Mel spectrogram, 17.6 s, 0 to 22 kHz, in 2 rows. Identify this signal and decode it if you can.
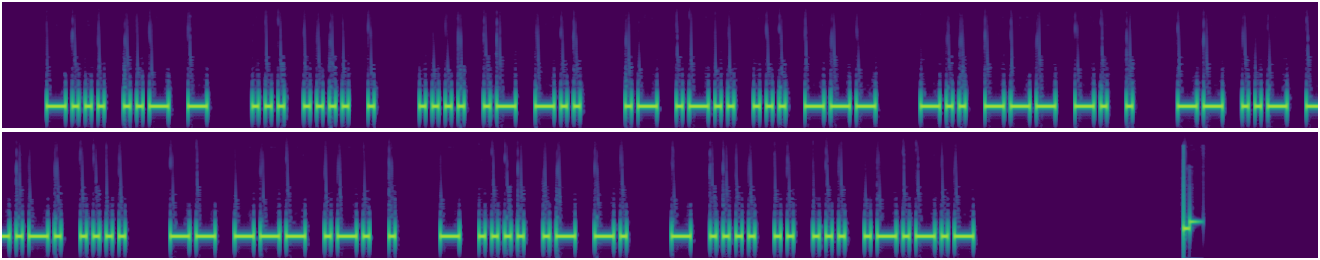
Morse code, heard as a keyed tone, about 28 wpm, 700 Hz. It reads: BUT SHE HAD ALSO DONE MUCH MORE THAN THIS.
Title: Sentences from Top 1000 Words - Review Part 1 - 28wpm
